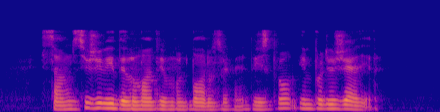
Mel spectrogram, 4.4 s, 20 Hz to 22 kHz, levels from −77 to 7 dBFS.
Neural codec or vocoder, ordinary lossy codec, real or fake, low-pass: autoencoder, 22.05 kHz, a latent of 192 numbers a frame, VITS, trained on one speaker; MP3, 64 kbps; fake; 7.2 kHz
